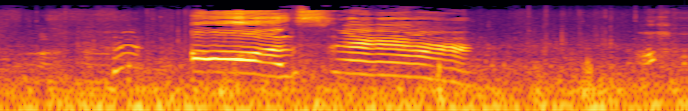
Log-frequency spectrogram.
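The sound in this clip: Wind buffets the microphone in sand dunes with a steady low rumble, while a high voice talks over it.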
